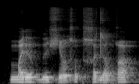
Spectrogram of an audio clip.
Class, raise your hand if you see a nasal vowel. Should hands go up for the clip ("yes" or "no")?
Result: yes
